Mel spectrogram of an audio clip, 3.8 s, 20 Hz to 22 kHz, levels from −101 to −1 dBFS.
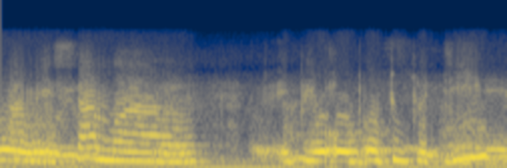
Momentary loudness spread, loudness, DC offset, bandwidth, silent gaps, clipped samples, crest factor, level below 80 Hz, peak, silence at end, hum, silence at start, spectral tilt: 10 LU; -12 LUFS; under 0.1%; 7.2 kHz; none; under 0.1%; 8 dB; -28 dBFS; -4 dBFS; 0 s; none; 0 s; -9.5 dB/octave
